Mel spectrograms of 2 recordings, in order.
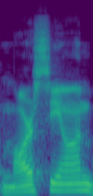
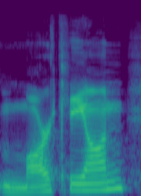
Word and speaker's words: Marcion: There are some names that we generally will say like Marcion, but his name was pronounced Markion. So it depends on which scholar you listen to.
